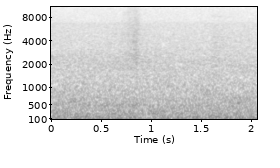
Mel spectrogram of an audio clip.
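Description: Steady low rumbling noise with a short rustle a little under a second in.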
